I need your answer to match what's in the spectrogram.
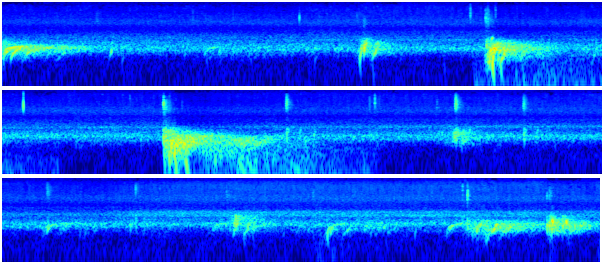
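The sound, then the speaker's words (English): Sped-up earthquake recordings from seismic recording stations in North America and Central Asia, from an artist's soundscape for an album: deep, frog-like burps and thuds, the biggest around the middle, each trailed by scattered high, brief chirps of aftershocks over a steady hiss, with no voices. “Frog-like burps you can hear are earthquakes, large ones followed by the chirps of aftershocks.”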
